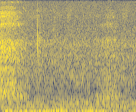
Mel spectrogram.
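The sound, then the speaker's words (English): Steady traffic in the middle of a street, heard during an interview, rumbles continuously in the background, a dense low drone with no clear voices, broken only by one brief sharp tick partway through. “You can hear, like, the traffic more than you can hear him.”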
